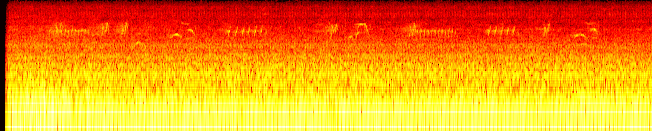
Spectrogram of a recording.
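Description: A small songbird singing the same short phrase of chirps and a rapid trill, about four times, over a steady low rumble.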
